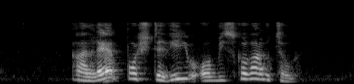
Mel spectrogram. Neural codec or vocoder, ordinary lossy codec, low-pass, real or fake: codec, 16 kHz, 4 kbps, X-Codec, HuBERT features, trained on LibriSpeech; none; 7.2 kHz; fake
